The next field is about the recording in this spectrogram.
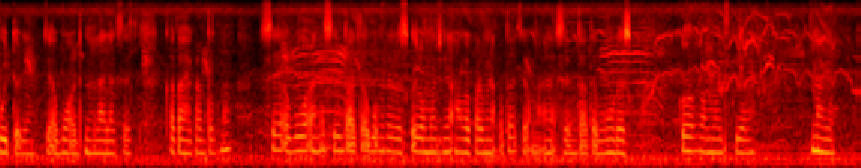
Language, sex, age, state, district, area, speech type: Santali, female, 18-30, West Bengal, Paschim Bardhaman, rural, spontaneous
